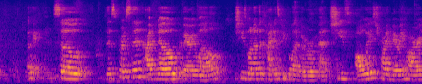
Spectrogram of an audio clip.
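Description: A young woman speaks calmly through a microphone.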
